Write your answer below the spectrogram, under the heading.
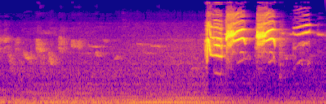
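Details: Orange-headed thrush from Singaraja, North Bali, singing to stir males lacking breeding drive: faint soft notes at first, then a loud burst of high, tumbling whistled phrases near the end over a low hum.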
